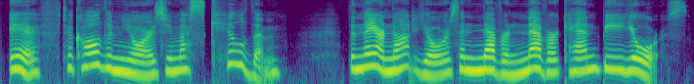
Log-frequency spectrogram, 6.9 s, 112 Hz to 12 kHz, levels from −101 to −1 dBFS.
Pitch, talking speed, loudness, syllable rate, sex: 240 Hz, 175 wpm, -18 LUFS, 3.8 syllables/s, female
